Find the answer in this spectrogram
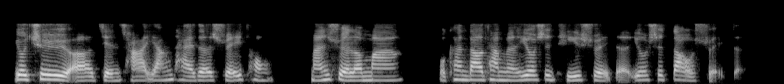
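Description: A woman's medium-pitched, monotone, flat delivery at a fairly slow pace. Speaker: guest sharing life story. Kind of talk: testimony read from written notes.

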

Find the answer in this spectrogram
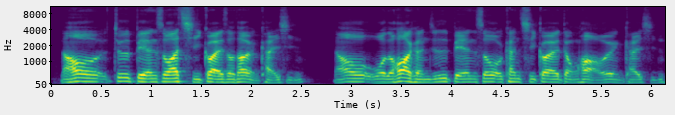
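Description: A man's very fast speech at a medium pitch with fairly even intonation, on a very clean recording with a silent background. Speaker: anime podcast co-host. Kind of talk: casual chat.

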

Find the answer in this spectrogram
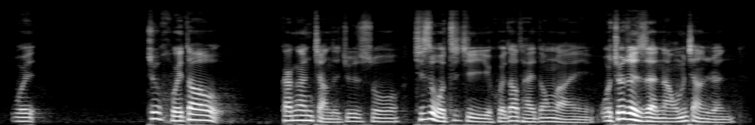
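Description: Over a silent background in a very clean recording, a medium-pitched man talks with lively intonation and long, frequent pauses. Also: moderate pace. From Taiwan, Taitung (Paiwan village). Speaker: designer. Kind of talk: casual chat. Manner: halting.

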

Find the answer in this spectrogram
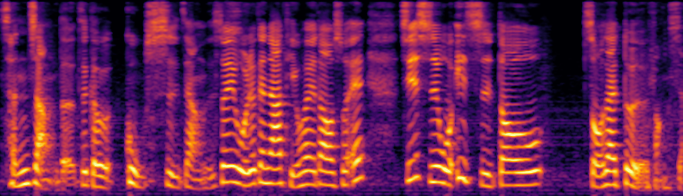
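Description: A woman's medium-pitched voice, a normal speaking voice, at a moderate pace with ordinary pitch variation. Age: 20s. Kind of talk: casual chat.

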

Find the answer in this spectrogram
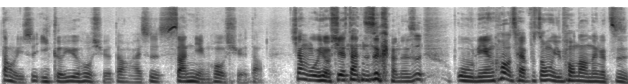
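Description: Fairly quick speech from a man with a fairly high pitch, lively intonation and an ordinary speaking voice. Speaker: English teacher, formerly in tech industry. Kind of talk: interview.

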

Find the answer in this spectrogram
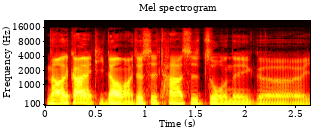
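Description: A man with a plain, everyday voice, fairly low in pitch with ordinary pitch variation, talks at a fairly quick pace on a very clean recording with a silent background. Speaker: architect, podcast guest. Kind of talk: casual chat.

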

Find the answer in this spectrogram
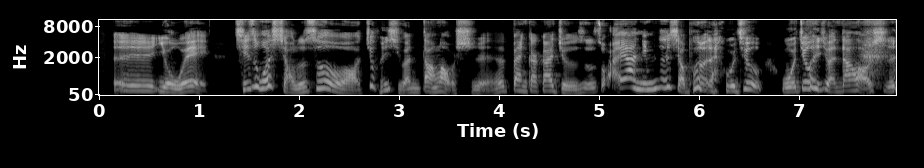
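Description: This woman talks at a very fast pace with hardly any pauses, her fairly high voice making very wide pitch swings. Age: old. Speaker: retired high school English teacher. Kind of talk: casual interview.

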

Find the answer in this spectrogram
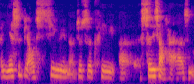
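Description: A woman talks very fast in a somewhat breathy voice with a dark, mellow tone. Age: 30s. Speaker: caller. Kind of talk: casual chat.

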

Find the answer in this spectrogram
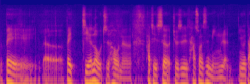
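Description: The speaker is a man. His pitch is fairly low, with ordinary variation. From Taiwan, Kaohsiung. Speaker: guest co-host, podcaster. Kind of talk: casual chat. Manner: animated, laughing often.

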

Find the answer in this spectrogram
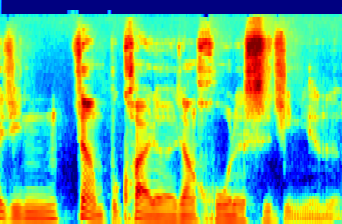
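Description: In a very clean recording with a silent background, a man talks at a fairly slow pace in a dark, mellow tone. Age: 30s. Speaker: podcast host. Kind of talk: casual chat. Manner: halting.

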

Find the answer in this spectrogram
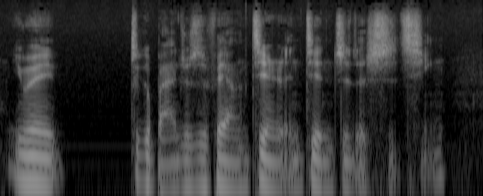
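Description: A man's fairly low-pitched voice, dark and mellow in tone, on a very clean recording with a silent background. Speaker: podcast host. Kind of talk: casual solo podcast chat. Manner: relaxed, unhurried.

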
